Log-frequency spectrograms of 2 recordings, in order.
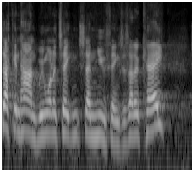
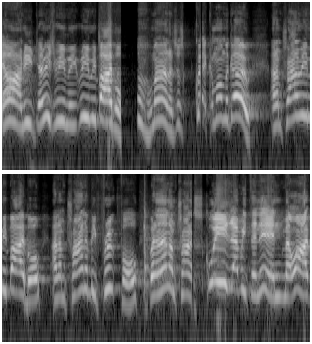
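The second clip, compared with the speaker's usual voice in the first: flustered busy person; 5 semitones higher, 6 dB louder than usual. Retold or imitated. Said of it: "we say".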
